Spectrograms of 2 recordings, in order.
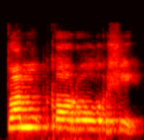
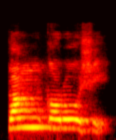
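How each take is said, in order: First: The first word ends in a lip-closed m sound. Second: The first word ends in a velar ng sound. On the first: "यहां मैं प वर्ग के अंतिम वर्ण का यानी अनुनासिक वर्ण का उच्चारण कर रहा हूं" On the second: "यहां मैं क वर्ग के पंचम वर्ण का उच्चार कर रहा हूं, क ख ग घ ङ"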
